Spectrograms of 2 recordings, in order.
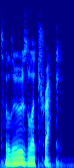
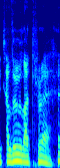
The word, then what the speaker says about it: Toulouse-Lautrec: How do you say his name? This is John Leguizamo's character. – Toulouse-Lautrec. Henri de Toulouse-Lautrec. – I think you say Toulouse-Lautrec.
